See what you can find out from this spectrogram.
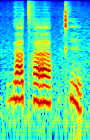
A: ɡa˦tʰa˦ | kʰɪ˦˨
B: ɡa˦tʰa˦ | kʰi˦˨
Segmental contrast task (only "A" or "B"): A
